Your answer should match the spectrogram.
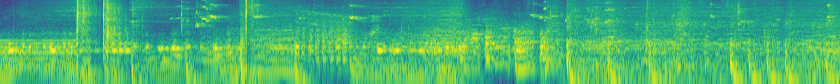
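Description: Music with a beat plays throughout, the kind a dance group rehearses its choreography to.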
